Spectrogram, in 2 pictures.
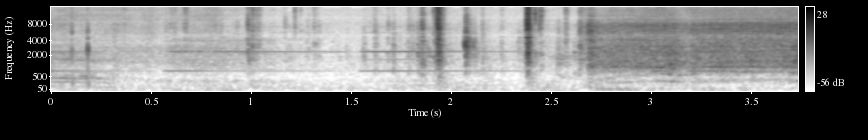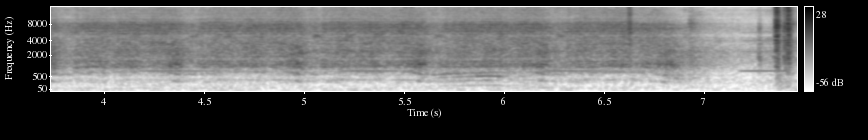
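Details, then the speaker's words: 2012 Honda Civic EX (9th gen), no-start auction car, cranking during a compression test that read about 150, 70, 70, 150 and 125 psi; uneven cranking rhythm with weak strokes; a bad motor is suspected. "we got 70 there 70 there we got 150 there and then we got 125 isch on the last one so we think we have a bad motor"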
